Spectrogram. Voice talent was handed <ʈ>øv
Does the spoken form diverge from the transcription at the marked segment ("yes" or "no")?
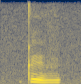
no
